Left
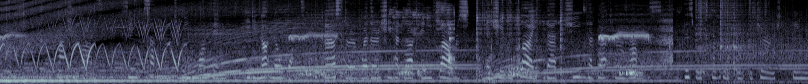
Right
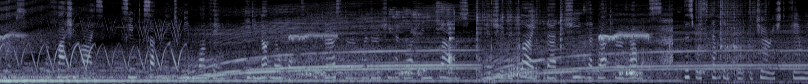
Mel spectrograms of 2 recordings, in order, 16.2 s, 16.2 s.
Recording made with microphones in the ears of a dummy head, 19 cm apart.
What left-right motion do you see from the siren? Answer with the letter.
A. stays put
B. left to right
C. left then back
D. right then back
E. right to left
B.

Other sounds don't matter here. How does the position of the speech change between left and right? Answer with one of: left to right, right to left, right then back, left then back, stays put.
left then back.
